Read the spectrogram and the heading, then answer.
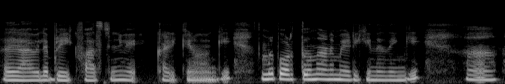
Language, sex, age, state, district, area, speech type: Malayalam, female, 18-30, Kerala, Palakkad, rural, spontaneous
